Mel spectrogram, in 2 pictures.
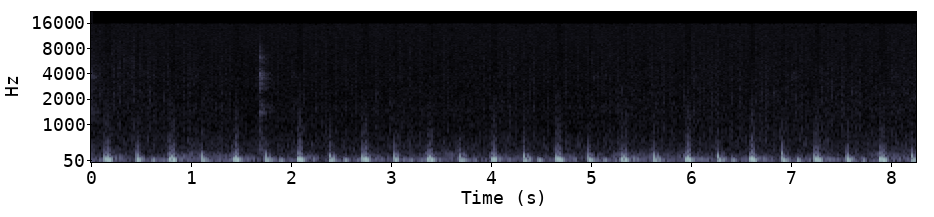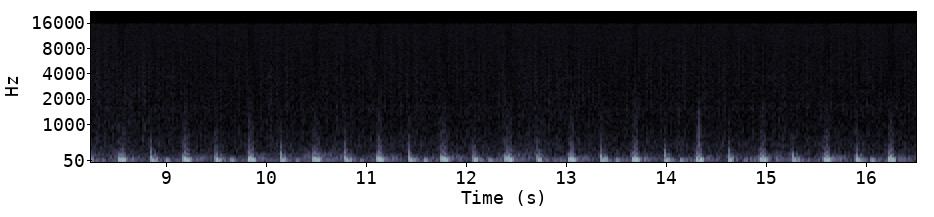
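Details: Heart sounds recorded while resting lying on the back: steady, regular low thumping heartbeat at about 94 a minute; normal heart sounds.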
